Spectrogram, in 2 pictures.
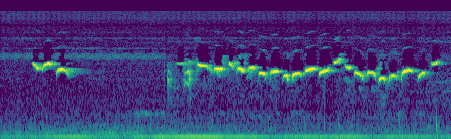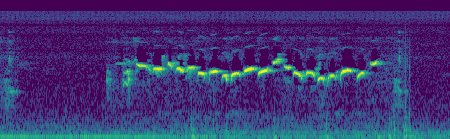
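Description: Puff-throated babbler singing: a brief call about a second in, then two long runs of quick whistled notes, each lasting about five seconds.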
